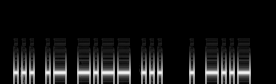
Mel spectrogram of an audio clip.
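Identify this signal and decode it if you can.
Morse code, heard as a keyed tone, about 30 wpm, 550 Hz. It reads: SAYS EX
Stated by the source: News headlines sent in Morse code at 30 wpm.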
